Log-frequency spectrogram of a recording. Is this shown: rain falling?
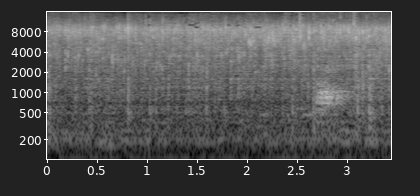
no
